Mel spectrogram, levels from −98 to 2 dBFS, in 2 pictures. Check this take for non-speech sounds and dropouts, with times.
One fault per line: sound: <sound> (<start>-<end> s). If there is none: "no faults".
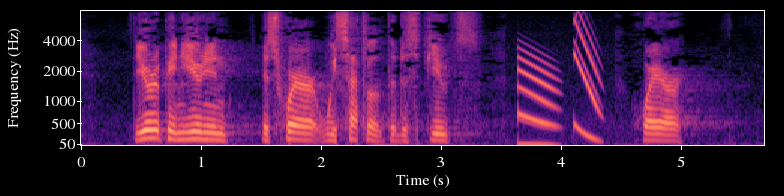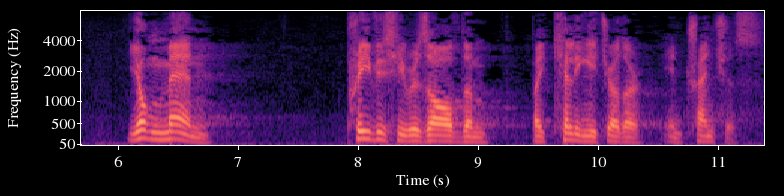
sound: chirp (3.6-4.4 s)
